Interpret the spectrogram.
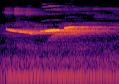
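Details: White-rumped shama, said to sing many voices through the day: one long, pure whistled note that dips then steps slightly higher and fades, over a faint low hum.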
